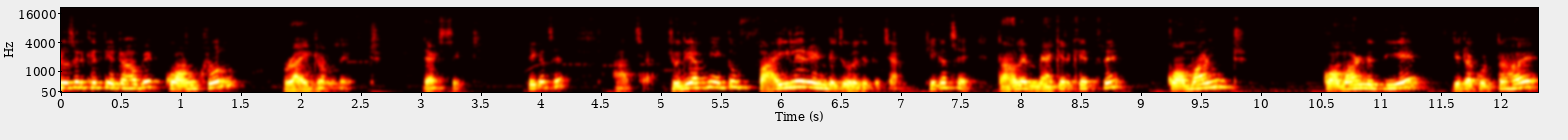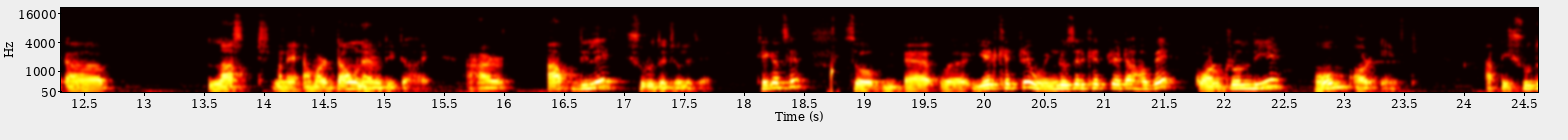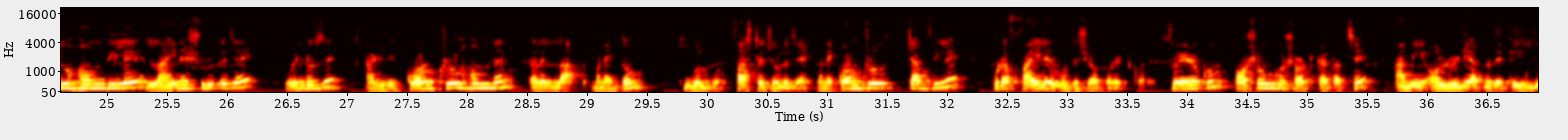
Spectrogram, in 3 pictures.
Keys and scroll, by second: 13.2 super+Down, 16.5 super+Up.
